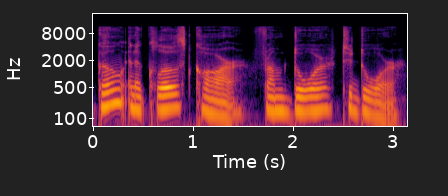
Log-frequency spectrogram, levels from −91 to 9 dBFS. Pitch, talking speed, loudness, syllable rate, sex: 155 Hz, 170 wpm, -19 LUFS, 3.4 syllables/s, female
